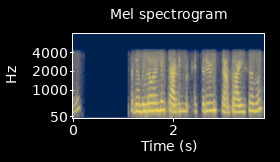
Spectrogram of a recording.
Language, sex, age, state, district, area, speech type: Malayalam, female, 18-30, Kerala, Palakkad, urban, conversation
